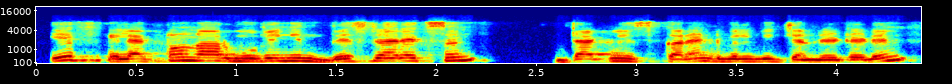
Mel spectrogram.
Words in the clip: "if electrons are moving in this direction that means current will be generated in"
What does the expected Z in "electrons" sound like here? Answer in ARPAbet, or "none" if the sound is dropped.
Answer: none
